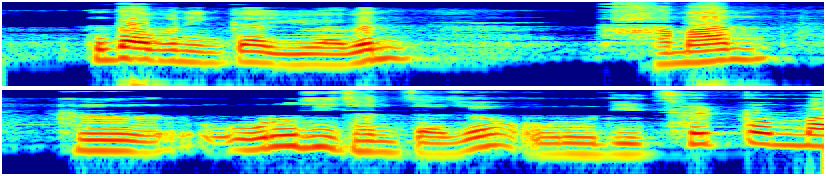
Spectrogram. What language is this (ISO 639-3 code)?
kor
